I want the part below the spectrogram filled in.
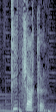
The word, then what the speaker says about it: T'Chaka: É, no, no filme, eu achei interessante porque assim, eu, eh, se escreve T apóstrofe Chaka. Então, tipo, não se sabe como pronuncia. Tipo, cê, cê, eu leio Chaka, mas no filme a Viúva Negra fala T T'Chaka entendeu? Como se o T não fosse mudo, então fosse, fosse fosse uhum.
